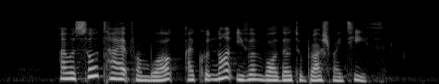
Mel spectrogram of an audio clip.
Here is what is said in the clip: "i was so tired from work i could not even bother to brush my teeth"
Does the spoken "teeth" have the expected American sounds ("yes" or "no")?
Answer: yes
